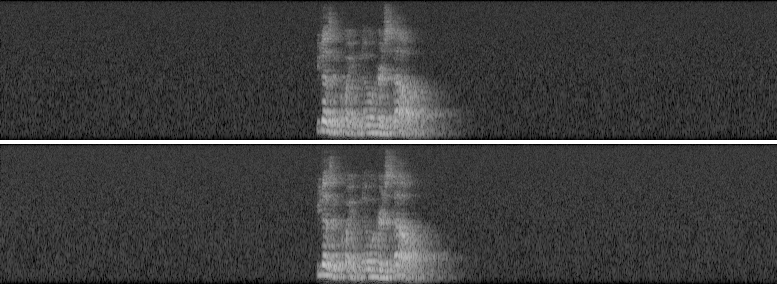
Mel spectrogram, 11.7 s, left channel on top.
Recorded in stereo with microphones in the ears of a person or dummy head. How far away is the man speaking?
About 3.5 m.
